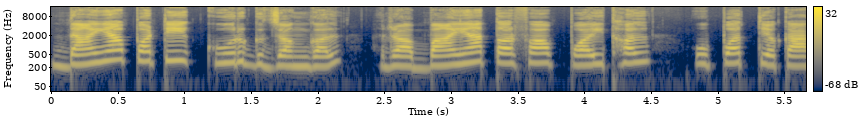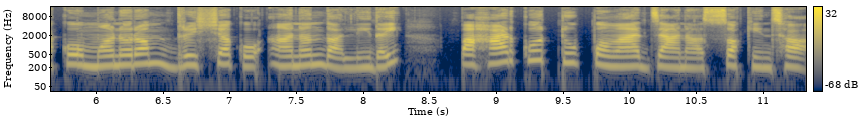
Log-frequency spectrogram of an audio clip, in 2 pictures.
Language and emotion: Nepali, neutral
